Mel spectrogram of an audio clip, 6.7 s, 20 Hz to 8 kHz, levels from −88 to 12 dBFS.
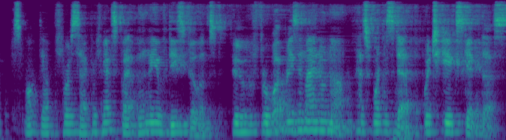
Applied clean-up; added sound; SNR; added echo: neural mask model DeepFilterNet 3.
